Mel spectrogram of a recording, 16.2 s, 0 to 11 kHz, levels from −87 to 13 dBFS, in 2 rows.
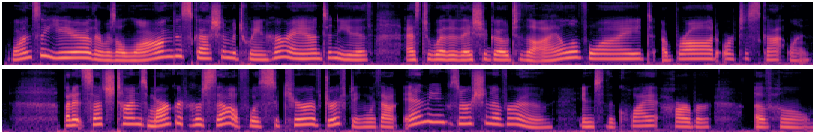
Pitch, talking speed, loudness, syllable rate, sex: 240 Hz, 185 wpm, -18 LUFS, 5.0 syllables/s, female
